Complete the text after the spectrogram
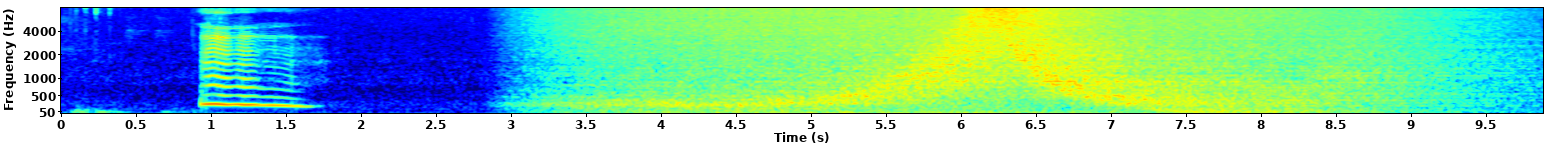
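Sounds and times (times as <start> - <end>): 
pink noise from an electronic instrument: 3.0 - 9.7
filtered noise band sweeping up to a bright hiss: 3.0 - 9.8.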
